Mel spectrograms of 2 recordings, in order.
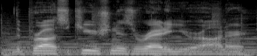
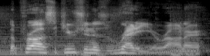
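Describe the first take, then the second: First: It is said in a plain voice. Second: It is said in an edgy, dignified voice.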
